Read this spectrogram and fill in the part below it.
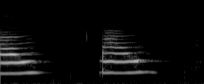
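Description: A woman imitates a house cat's meow with two drawn-out, clear meows separated by a short pause, close and loud with no other sound.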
